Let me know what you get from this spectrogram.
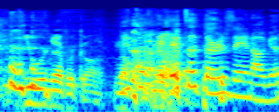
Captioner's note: laughter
